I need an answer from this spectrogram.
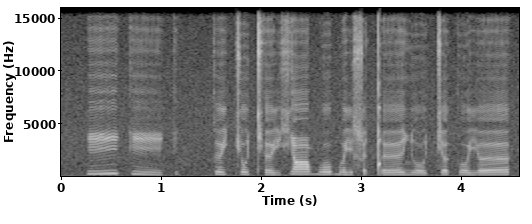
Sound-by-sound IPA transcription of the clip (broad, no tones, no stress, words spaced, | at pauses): iː kiːk | kɘjcocʰɘjçɑː bobəj ɬəǃɘːʎoː cəko jəː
